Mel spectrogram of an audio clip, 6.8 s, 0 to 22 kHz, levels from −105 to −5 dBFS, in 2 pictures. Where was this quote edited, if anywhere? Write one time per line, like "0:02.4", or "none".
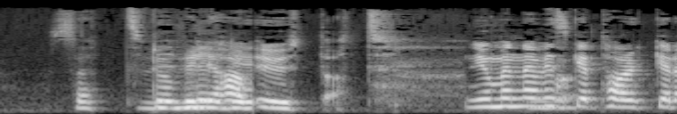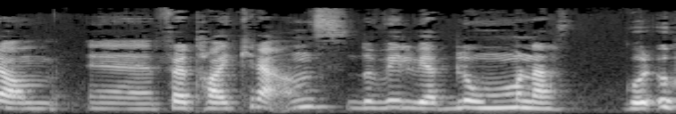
0:01.3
